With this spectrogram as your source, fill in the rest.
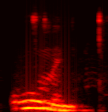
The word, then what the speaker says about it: woman: Between the singular, the plural, the singular, you pronounce it woman.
